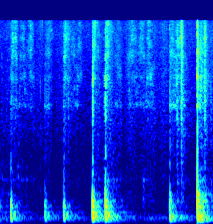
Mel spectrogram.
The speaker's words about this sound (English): Let's write that up here.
